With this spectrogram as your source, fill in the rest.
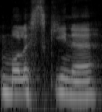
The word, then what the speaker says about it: Moleskine: elastic, I have attached 3 moleskine or moleskin, however you prefer to pronounce. There is no prescripted way to pronounce that journal.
